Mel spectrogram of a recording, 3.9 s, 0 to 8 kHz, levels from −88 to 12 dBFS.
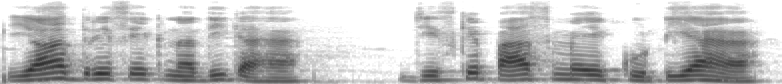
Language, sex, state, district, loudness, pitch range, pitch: Hindi, male, Jharkhand, Garhwa, -17 LUFS, 125-175 Hz, 155 Hz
